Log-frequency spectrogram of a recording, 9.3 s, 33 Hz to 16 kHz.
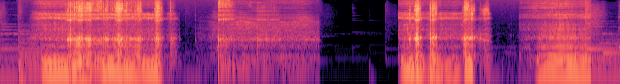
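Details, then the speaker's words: Obstructive sleep apnea demonstration: loud, harsh snoring broken by a silent pause as the throat muscles collapse and the airway closes, then snorting, gasping bursts. "No es solo vibración. Los músculos de tu garganta se colapsan completamente. Tu vía aérea se cierra como si alguien te pusiera las manos en el cuello durante 10 segundos o más."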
